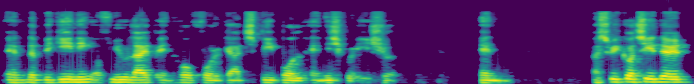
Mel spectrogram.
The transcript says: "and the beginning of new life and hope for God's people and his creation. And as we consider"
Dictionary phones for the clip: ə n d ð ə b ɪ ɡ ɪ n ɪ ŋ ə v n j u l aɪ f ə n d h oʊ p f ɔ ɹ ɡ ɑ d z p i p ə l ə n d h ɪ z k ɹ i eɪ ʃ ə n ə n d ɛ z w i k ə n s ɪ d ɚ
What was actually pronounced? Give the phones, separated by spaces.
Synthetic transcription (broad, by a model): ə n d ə b ɪ ɡ ɪ n ɪ ŋ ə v n j u l aɪ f ə n d h oʊ p f ɔ ɹ ɡ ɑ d s p i p ə l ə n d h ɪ s k ɹ i eɪ ʃ ə n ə n d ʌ s w i k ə n s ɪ d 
